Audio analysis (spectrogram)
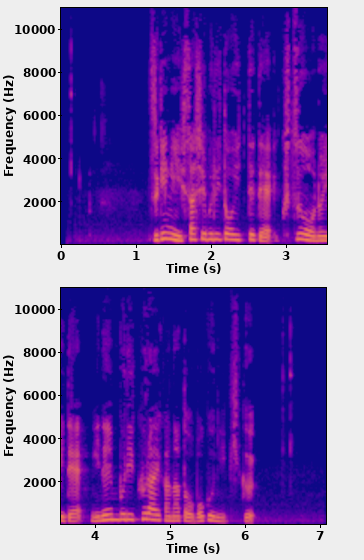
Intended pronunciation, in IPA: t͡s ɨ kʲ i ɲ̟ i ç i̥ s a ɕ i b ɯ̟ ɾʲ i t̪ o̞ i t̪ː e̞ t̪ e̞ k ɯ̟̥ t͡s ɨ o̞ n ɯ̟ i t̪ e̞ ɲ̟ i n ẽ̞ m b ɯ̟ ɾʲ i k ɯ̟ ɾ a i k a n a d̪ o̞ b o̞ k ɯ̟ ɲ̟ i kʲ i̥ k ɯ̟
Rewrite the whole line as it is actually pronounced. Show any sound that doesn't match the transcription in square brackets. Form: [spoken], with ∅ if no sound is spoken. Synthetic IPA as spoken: t͡s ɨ [ɡʲ] i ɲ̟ i ç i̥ s a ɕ i b ɯ̟ ɾʲ i t̪ o̞ i t̪ː e̞ t̪ e̞ k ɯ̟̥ t͡s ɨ o̞ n ɯ̟ i [d̪] e̞ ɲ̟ i n ẽ̞ m b ɯ̟ ɾʲ i k ɯ̟ ɾ a i k a n a [t̪] o̞ b o̞ k ɯ̟ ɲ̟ i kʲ i̥ k ɯ̟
